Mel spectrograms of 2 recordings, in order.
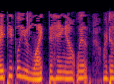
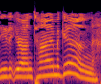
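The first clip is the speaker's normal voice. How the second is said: loud, sardonic, sarcastic tone; 4 semitones higher, 5 dB louder than usual. Playing the sarcastic person greeting someone late for a meeting, sardonic tone. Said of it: "you've got that sardonic tone in your voice".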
